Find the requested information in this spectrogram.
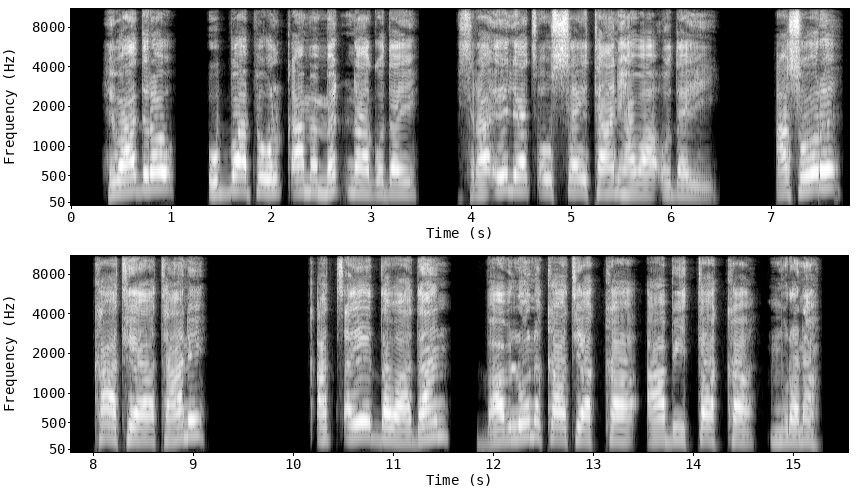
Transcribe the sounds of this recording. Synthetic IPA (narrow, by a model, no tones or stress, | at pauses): hɛwaːd̪ɪɾɐw | ʊbːaːpːɛwɔlkʼːaːmɐmɛɗnaːɡɔd̪ɐj | ɪsɾaːʔe̞ːlɪjat͡sʼo̞ːsːɐjt̪aːnɪhɐwaːʔɔd̪ɐje | ʔɐso̞ːɾɛ | kaːt̪ɪjaːt̪aːnɪ | kʼɐt͡sʼːɐje̞ːd̪ːɐwaːd̪ɐn | baːbɪlo̞ːnɐkaːt̪ɪjaːkːɐaːbiːt̪ːaːkːɐmʊɾɐnɐ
